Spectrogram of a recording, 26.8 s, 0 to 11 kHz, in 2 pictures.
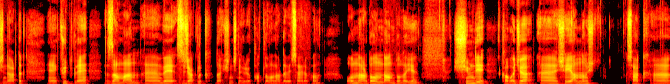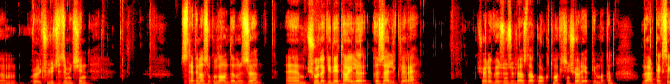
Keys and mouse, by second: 11.1 n, 12.9-13.3 shift+middle drag, 13.6-14.5 middle drag, 14.6-15.1 shift+middle drag, 15.9-16.2 shift+middle drag, 20.9-26.8 drag.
